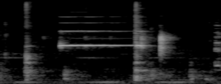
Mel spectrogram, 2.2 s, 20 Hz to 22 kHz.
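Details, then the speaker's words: Safe House 49-485 alarm panel siren test while holding the delay button: steady high-pitched siren tone about a second then clicks, burglary and fire zone sounders alternating about every second; sounder working normally. "and they test alternating about every second. So, the burglary burglary zone sounds and then the fire zone sounds and they just keep alternating as long as you hold that delay button in."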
